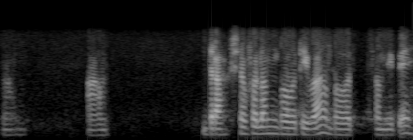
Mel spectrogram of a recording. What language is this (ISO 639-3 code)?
san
